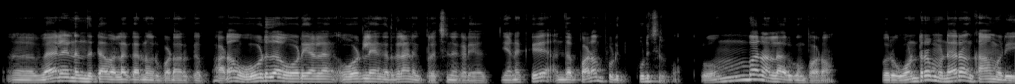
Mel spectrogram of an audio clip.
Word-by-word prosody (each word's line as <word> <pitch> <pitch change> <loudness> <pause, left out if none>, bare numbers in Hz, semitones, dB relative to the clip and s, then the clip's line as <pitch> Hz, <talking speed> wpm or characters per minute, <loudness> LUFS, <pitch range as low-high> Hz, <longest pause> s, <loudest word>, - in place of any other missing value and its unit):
அ - - -2 0.3
வேலையின்னு 160 -2 +3
வந்துட்டா 130 -2 +2
வெள்ளக்காரன் 110 -1 +2
ஒரு 100 - -4
படம் 100 +1 0
இருக்கு. - - -6 0.2
படம் 155 - 0
ஓடுதா 170 +5 +4
ஓடயலாங் 130 -1 +1
ஓடலேங்கிறதுலாம் 130 -2 +1
எனக்குப் 105 -4 -5
பிரச்சனை 100 +2 -3
கிடையாது. 90 0 -5 0.2
எனக்கு 110 +6 -2 0.2
அந்தப் 110 0 0
படம் 165 -2 0
பிடிச்சு - - -4
பிடிச்சிருக்கும். 135 +1 -5 0.2
ரொம்ப 160 - -1
நல்லா 135 -8 +2
இருக்கும் 100 -2 -2
படம். - - -3 0.5
ஒரு 105 - +3
1:30 185 +8 +2
மணி 140 -3 +1
நேரம் 190 +2 +2
காமெடி. 115 -7 +1
125 Hz, 165 wpm, -23 LUFS, 110-140 Hz, 0.5 s, ஓடுதா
